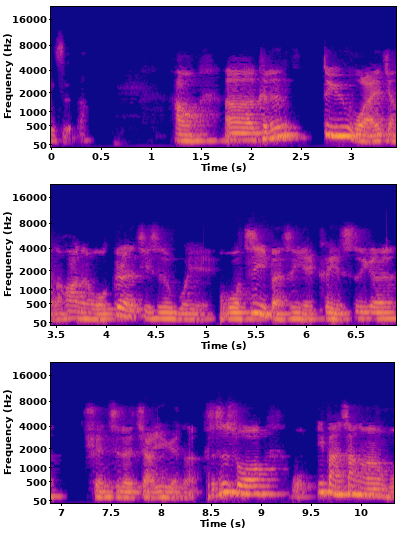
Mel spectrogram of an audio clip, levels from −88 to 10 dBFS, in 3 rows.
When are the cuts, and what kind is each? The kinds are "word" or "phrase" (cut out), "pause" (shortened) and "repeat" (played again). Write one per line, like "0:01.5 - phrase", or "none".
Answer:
0:05.1 - phrase
0:08.5 - word
0:09.3 - word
